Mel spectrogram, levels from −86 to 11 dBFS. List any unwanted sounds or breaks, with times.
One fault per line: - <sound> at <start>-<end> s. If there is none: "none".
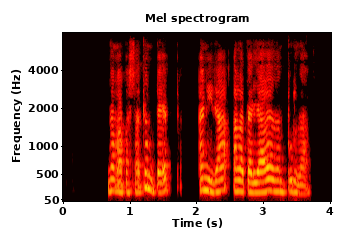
none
